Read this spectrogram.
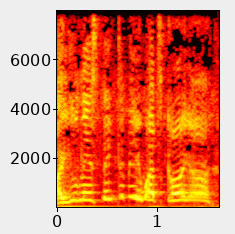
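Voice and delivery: high-pitched mock nagging; imitating annoyed wife. Wife questioning her zoned-out husband, imitated annoyance. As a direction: pitch jumps up, mock-exasperated demands. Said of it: "my wife gets mad at me".

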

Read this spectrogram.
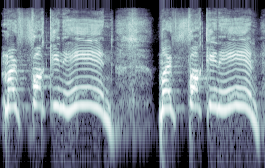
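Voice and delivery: high, drawn-out re-enacted wail of complaint; pained protest. Host to wife who grabbed his stitches, pained protest.

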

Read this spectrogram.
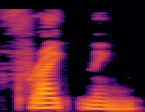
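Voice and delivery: ordinary delivery, nothing marked

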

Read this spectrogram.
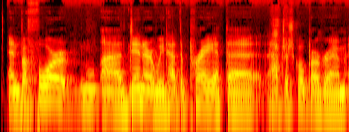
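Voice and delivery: ordinary talk

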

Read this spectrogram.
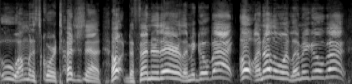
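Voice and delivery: a hint of a dithering ballcarrier; player's inner voice. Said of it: "he's like".

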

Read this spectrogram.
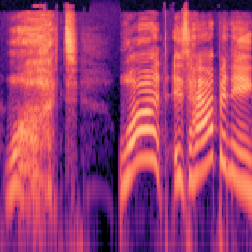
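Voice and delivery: high, loud, slow alarmed what; shocked disbelief. Retold or imitated. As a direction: reel from the news. Learning the scammer has her info.

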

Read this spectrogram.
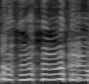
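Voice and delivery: a high, helpless burst of laughter; high laughing shriek. Real, not acted. Telling friends the scary story, high shrieking laugh.

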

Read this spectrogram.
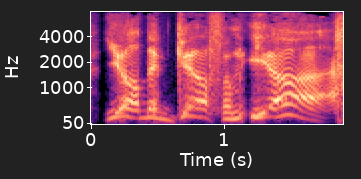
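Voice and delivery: a Frenchman insisting he knows the actress; excited French accent. Retold or imitated. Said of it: "this guy is like".

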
